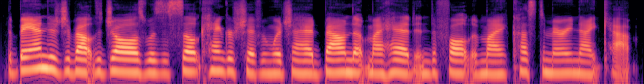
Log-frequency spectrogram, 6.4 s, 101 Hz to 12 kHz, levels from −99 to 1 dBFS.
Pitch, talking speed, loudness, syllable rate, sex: 195 Hz, 215 wpm, -19 LUFS, 5.4 syllables/s, female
